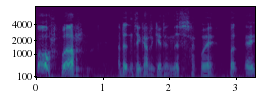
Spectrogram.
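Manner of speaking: small, swooping, sing-song dwarf voice. Game master voicing a dwarf who snuck in behind the party, Alder's small dwarven voice. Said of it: "you hear a small dwarven voice behind you go".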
